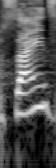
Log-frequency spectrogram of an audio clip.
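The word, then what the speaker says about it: science: प्रिस्रिप्शन में लिखा है ये सी का कोई मतलब नहीं एस आई ई एन सी इससे साइंस बन रहा है इसका कोई साउंड नहीं सीजर में भी हमको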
